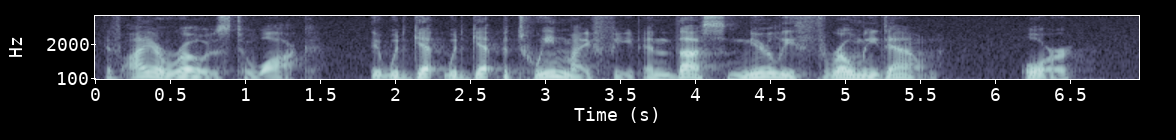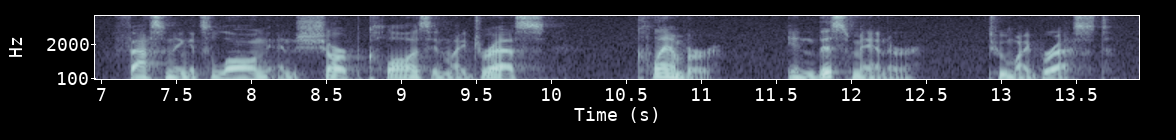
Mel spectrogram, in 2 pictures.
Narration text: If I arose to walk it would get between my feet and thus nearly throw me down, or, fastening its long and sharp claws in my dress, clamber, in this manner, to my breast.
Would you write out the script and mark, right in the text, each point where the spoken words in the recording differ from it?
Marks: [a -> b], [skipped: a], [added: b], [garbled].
If I arose to walk it would get [added: would get] between my feet and thus nearly throw me down, or, fastening its long and sharp claws in my dress, clamber, in this manner, to my breast.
